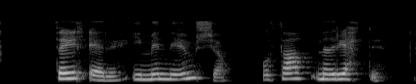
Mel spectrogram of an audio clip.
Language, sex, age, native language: Icelandic, female, 14, Icelandic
